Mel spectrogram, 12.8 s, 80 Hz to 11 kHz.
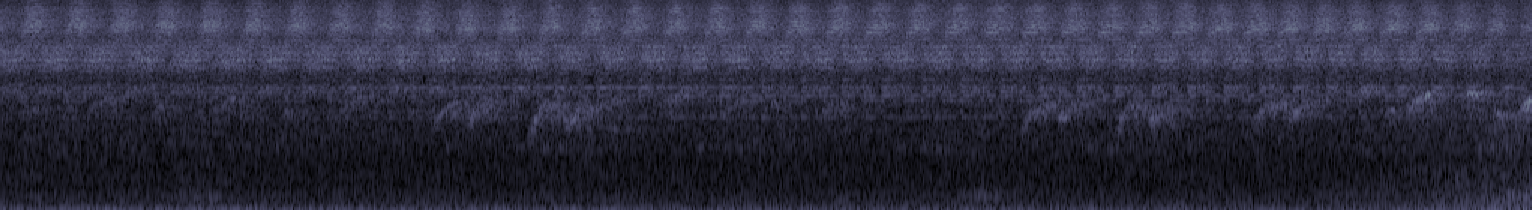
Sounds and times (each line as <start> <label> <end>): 0.0 Cicada sounds 12.7
11.5 Birds singing 12.7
